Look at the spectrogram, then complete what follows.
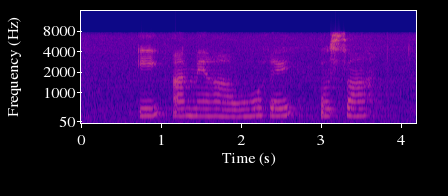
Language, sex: Northern Sotho, female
